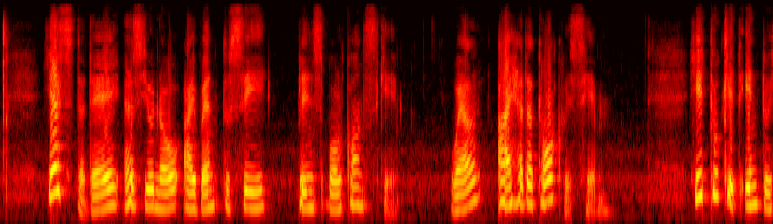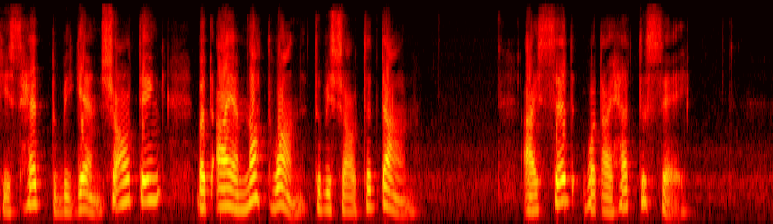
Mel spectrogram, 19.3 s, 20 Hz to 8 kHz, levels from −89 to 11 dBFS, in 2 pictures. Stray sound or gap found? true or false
false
